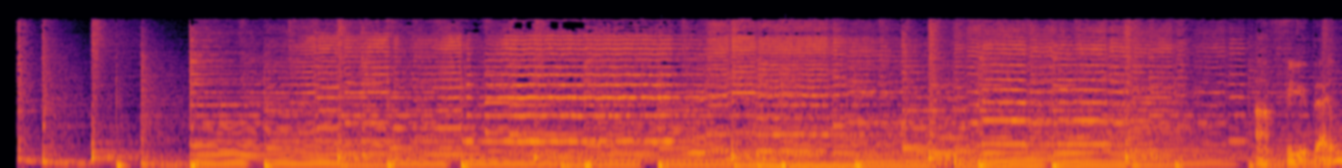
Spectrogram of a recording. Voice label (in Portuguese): Mensagem Feliz Aniversario - Voz Masculina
